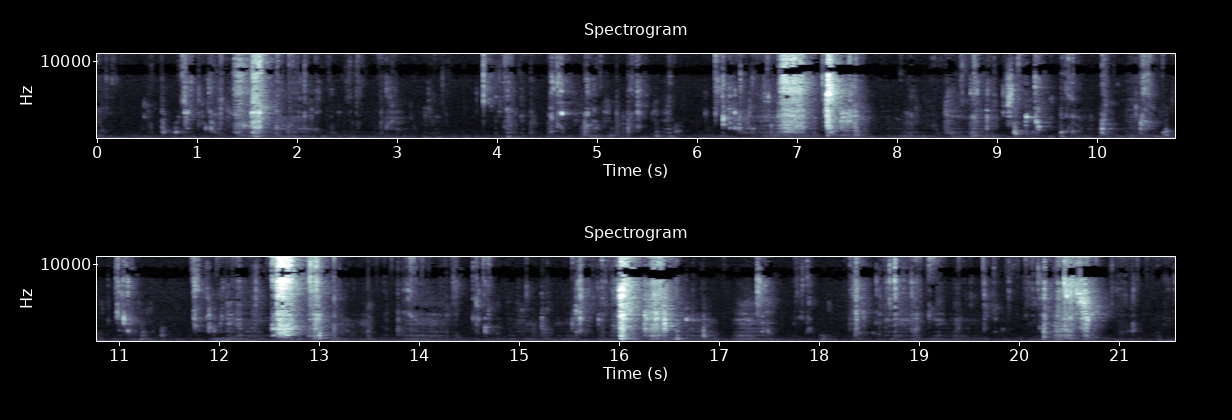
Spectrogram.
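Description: Close-miked mouth sounds of eating oxtail meat pulled off the bone by hand: soft chewing with wet lip smacks, and about five louder smacks spread through. A faint steady low hum lies underneath.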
